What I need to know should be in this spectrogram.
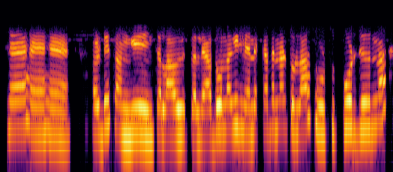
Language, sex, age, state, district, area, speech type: Santali, female, 18-30, West Bengal, Purba Bardhaman, rural, conversation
